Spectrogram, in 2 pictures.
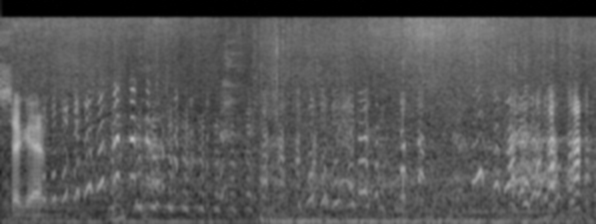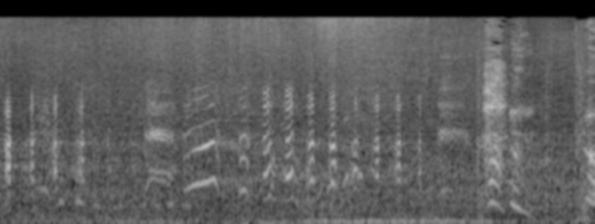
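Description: A swarm of insects buzzes and flutters.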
